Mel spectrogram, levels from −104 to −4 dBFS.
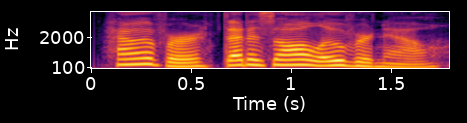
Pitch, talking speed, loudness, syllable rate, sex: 220 Hz, 200 wpm, -15 LUFS, 6.1 syllables/s, female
